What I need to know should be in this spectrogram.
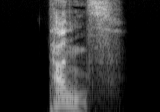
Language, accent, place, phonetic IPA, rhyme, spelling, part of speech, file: German, Germany, Berlin, [tans], -ans, Tanns, noun, De-Tanns.ogg
- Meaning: genitive of Tann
